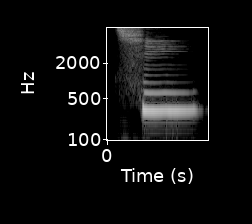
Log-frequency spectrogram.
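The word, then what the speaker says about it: qi: next one is chi chi sounds similar to the first sound of cheap but when pronouncing your tongue should be more flat and also you need to stretch your mouth to two sides now listen to me carefully and feel the difference cheap chi read after me chi good job the last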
